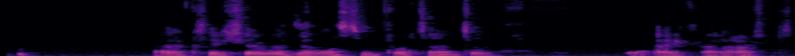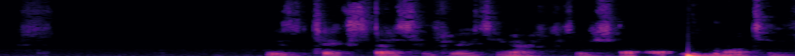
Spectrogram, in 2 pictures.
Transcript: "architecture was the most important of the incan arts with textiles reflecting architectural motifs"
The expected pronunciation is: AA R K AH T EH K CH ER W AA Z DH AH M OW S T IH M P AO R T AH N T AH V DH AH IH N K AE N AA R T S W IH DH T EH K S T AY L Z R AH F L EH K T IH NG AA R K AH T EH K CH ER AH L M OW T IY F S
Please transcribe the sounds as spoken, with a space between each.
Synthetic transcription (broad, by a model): AA R K AH T EH K CH ER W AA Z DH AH M OW S T IH M P AO R T AH N T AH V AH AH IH K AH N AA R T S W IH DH T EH K S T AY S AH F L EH T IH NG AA R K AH T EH K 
